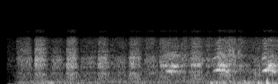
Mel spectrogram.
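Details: An American Bulldog, a large purebred adult, pants after jumping high into the air: quick rhythmic breathy puffs roughly every third of a second, with a man speaking encouragement over the breathing.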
